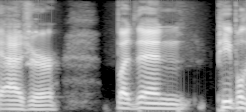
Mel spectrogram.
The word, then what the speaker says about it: Azure: Do you pronounce it Azure or Azure? – Azure. – You say Azure. – Yeah, that's how I always pronounce it, is Azure. – Is it when you talk to Microsoft people, is that how they pronounce it? – That is how they pronounce it whenever I've talked to anybody up at Microsoft Corporate. – Okay. Well, that settles that.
